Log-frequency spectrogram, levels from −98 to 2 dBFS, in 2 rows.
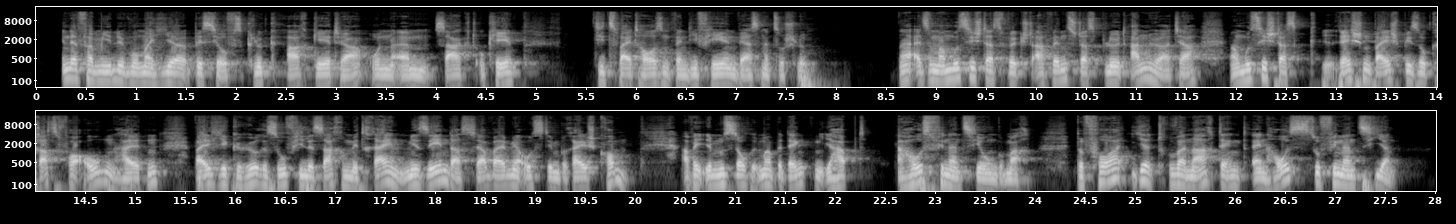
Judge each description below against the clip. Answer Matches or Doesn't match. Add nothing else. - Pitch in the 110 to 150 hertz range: Doesn't match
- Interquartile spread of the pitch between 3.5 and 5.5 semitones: Matches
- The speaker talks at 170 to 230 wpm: Matches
